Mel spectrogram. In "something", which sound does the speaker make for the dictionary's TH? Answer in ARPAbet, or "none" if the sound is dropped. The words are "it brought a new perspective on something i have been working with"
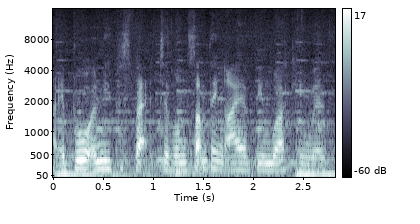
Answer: TH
